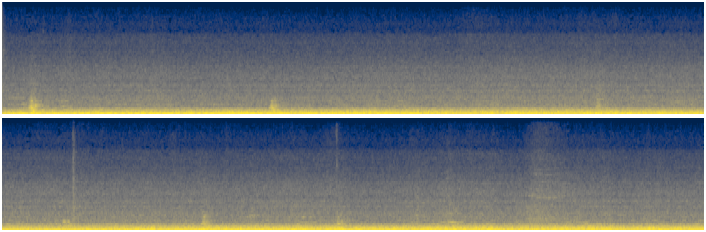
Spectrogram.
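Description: A train carriage rattles and creaks softly.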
